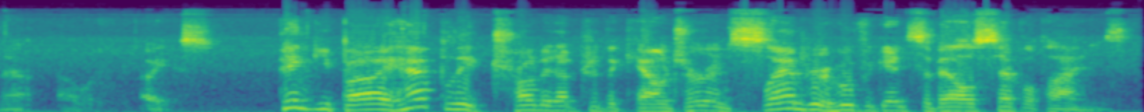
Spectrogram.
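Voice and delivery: usual speaking voice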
